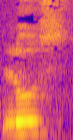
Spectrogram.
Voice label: "lus", Silabas

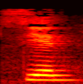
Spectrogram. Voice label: "sien", silabas

